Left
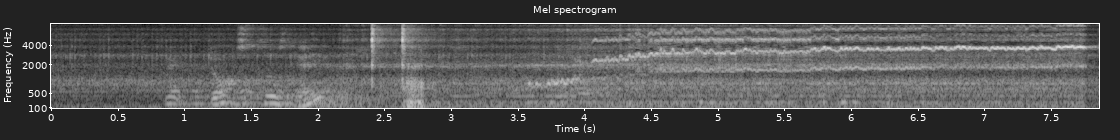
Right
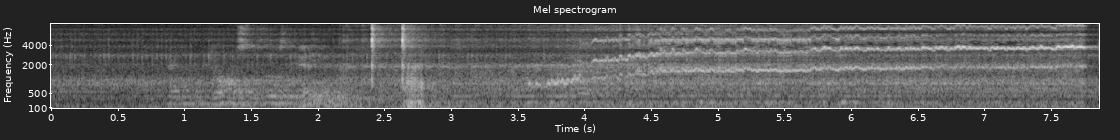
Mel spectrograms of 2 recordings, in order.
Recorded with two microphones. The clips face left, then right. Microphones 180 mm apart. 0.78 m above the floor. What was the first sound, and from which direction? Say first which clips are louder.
A man speaking: left 6 dB; 65° left (ahead or behind).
